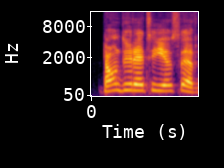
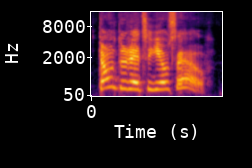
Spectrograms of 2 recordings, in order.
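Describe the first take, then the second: First: "that" stressed again, a little less high; emphatic repeat. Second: "that" leaned on hard, pitched up high; emphatic. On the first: Repeating the advice to viewers, "that" stressed less high. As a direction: repeat it, "that" still leaned on. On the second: Telling viewers to stop self-talk, "that" stressed high and loud. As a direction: hit "that" firmly, high and loud. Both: Shown as a demonstration.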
